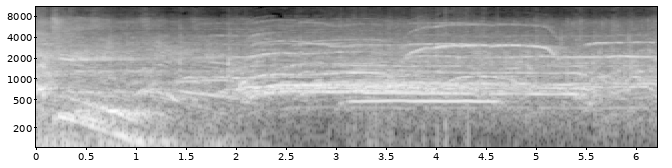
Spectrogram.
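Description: Concert crowd cheering and whooping. The music's beat stops about two seconds in, leaving long, high whoops and screams over the crowd noise.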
